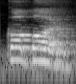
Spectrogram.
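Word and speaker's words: cupboard: पे जो layer D कबड्डी कप बोर्ड नहीं पड़ते हैं इसे इसे पढ़ते हैं कप कबड्डी कबड्डी का अर्थ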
